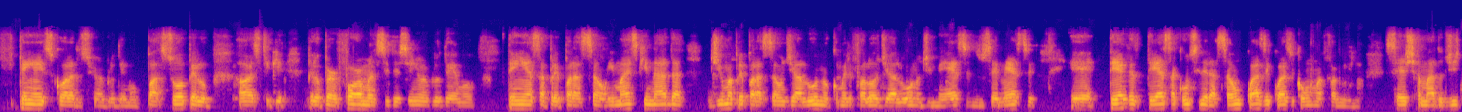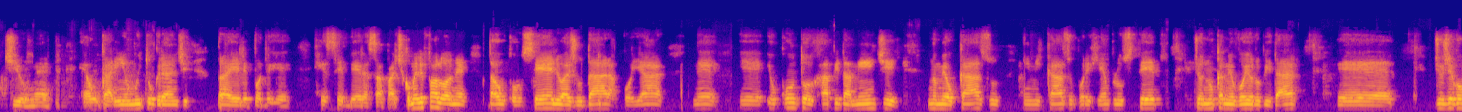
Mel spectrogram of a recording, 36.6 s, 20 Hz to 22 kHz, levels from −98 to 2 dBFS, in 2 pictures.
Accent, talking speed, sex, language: Brazilian, 165 wpm, male, Portuguese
